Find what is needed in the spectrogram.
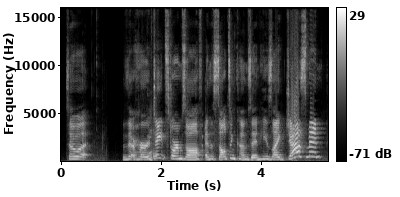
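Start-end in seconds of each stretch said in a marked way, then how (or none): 4.5-5.2 high-pitched retold call to a daughter. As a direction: sing out the name, pitched well up. Sultan calls out to daughter.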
